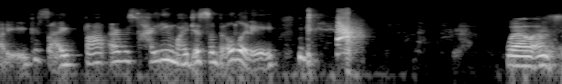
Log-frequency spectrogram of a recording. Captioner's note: laughs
